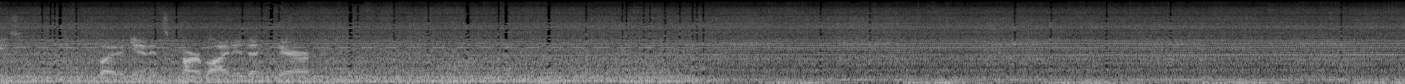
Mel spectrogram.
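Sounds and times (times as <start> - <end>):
machine hum: 0.0 - 9.2
cnc mill cutting with whining tones: 0.0 - 14.0.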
